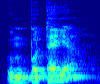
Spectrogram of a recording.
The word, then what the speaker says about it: bouteille: bouteille d'eau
